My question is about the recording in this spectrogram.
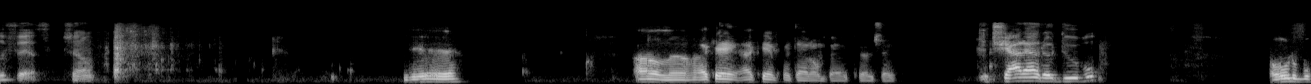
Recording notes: The boys meet up virtually through skype.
